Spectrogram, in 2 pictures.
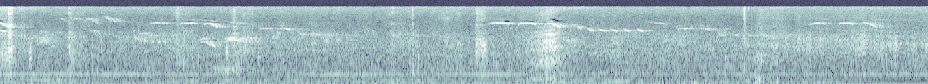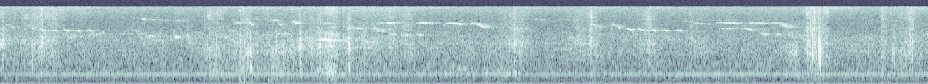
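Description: Small songbirds singing in the background, short high chirps and little trills every second or two, over a faint outdoor hush with a thin steady tone. A few soft knocks come through, around four seconds in, near six seconds, and near the end.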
